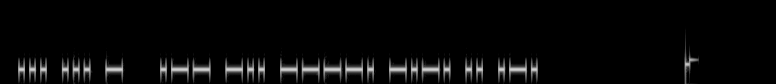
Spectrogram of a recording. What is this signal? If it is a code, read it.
Morse code, heard as a keyed tone, about 21 wpm, 700 Hz. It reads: SST WD9CIR
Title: K1USN SST QSO Practice - 22wpm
